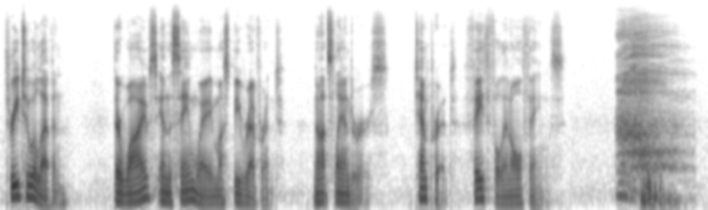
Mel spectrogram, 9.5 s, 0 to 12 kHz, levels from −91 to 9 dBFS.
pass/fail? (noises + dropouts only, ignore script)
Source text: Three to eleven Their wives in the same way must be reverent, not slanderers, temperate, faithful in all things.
fail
